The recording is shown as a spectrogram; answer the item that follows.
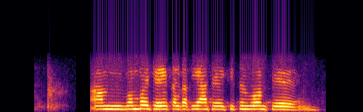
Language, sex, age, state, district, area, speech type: Maithili, female, 18-30, Bihar, Madhepura, rural, conversation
